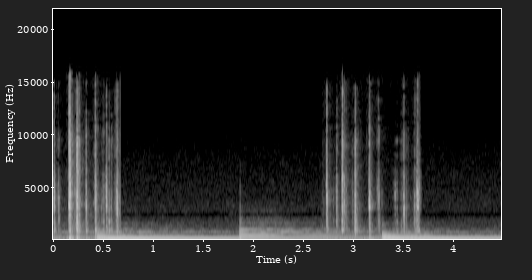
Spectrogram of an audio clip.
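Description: Computer-keyboard typing sound effect: two quick bursts of key clicks, one just after the start and one about three seconds in. Under it, slow background music of held chords, a new chord about every one and a half seconds.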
